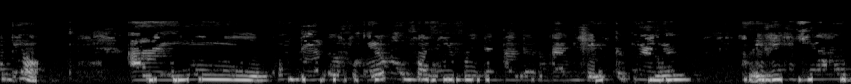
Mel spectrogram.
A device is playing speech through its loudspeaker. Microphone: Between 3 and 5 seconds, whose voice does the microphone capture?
echo only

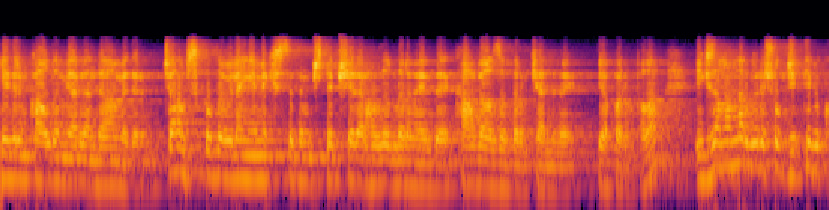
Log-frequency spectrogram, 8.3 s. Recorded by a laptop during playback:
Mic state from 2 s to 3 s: echo only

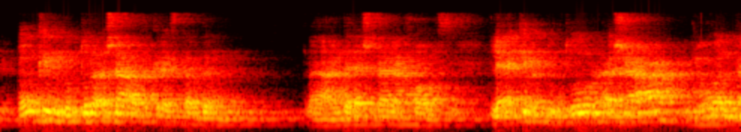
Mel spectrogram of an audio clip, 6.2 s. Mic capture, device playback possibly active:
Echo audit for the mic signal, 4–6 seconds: echo only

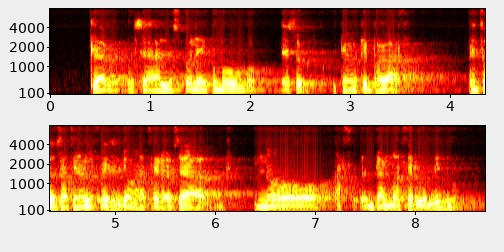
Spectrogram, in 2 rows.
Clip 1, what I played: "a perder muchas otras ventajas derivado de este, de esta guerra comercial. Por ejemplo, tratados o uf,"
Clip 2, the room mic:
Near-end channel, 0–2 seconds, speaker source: user only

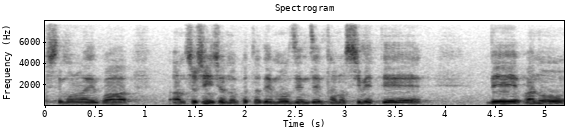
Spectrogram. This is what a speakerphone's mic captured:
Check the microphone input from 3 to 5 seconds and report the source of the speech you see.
echo only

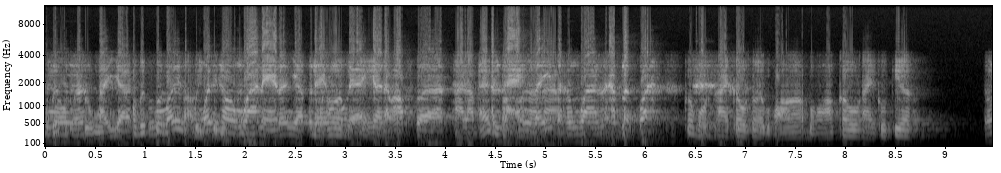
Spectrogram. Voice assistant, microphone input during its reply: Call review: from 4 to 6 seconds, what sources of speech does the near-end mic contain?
echo only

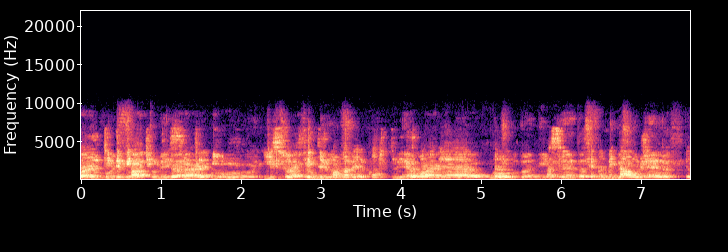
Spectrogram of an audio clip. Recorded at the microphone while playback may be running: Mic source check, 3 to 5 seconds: echo only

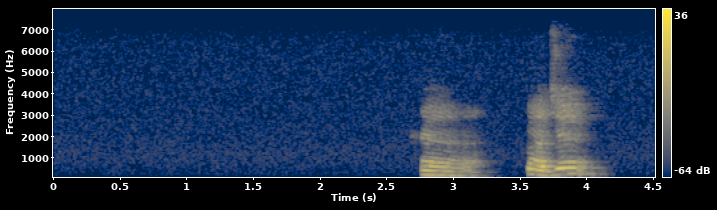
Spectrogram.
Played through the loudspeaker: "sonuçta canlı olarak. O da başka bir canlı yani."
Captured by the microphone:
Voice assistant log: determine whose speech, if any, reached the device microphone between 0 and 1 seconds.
neither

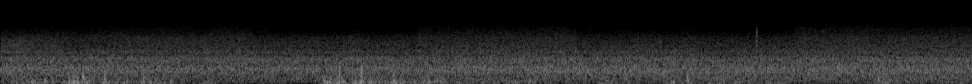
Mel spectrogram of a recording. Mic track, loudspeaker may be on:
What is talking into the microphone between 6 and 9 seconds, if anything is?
neither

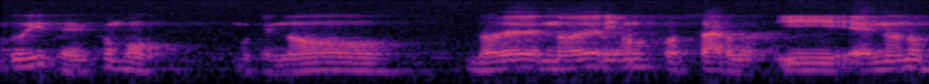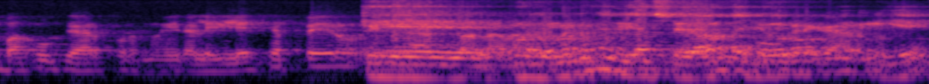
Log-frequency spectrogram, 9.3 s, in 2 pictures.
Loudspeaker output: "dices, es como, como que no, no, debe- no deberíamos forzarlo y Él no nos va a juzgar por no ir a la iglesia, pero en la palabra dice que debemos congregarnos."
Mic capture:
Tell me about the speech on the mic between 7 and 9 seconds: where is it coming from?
both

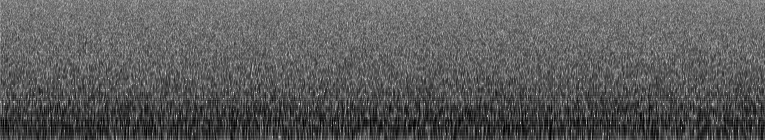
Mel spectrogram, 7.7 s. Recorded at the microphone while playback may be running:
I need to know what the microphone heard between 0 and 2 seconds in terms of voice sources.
neither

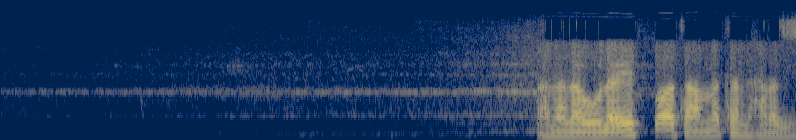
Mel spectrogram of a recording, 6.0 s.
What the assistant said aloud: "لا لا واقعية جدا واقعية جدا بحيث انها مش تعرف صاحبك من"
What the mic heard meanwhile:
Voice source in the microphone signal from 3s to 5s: user only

